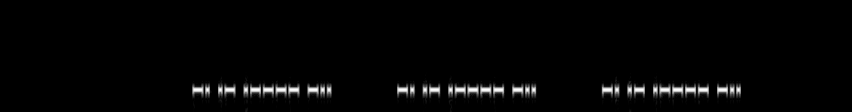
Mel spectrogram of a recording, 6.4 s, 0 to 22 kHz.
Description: Morse code, heard as a keyed tone, about 47 wpm, 700 Hz. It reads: NA1D NA1D NA1D
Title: USA Call Signs - 4 Characters - Repeated 3x - 50wpm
